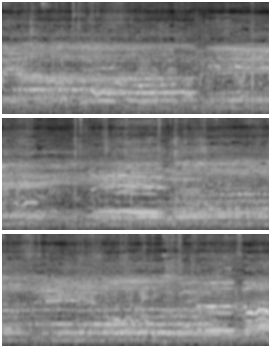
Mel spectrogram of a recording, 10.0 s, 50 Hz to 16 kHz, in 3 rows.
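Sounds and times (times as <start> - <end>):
crowd chatter: 0.0 - 10.0
group singing long notes: 0.0 - 10.0.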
